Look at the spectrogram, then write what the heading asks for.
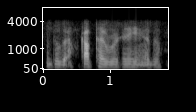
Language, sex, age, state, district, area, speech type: Manipuri, male, 30-45, Manipur, Chandel, rural, conversation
